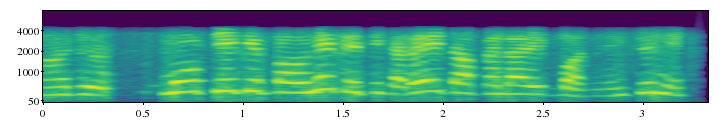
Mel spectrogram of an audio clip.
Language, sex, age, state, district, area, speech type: Nepali, female, 18-30, West Bengal, Jalpaiguri, rural, conversation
